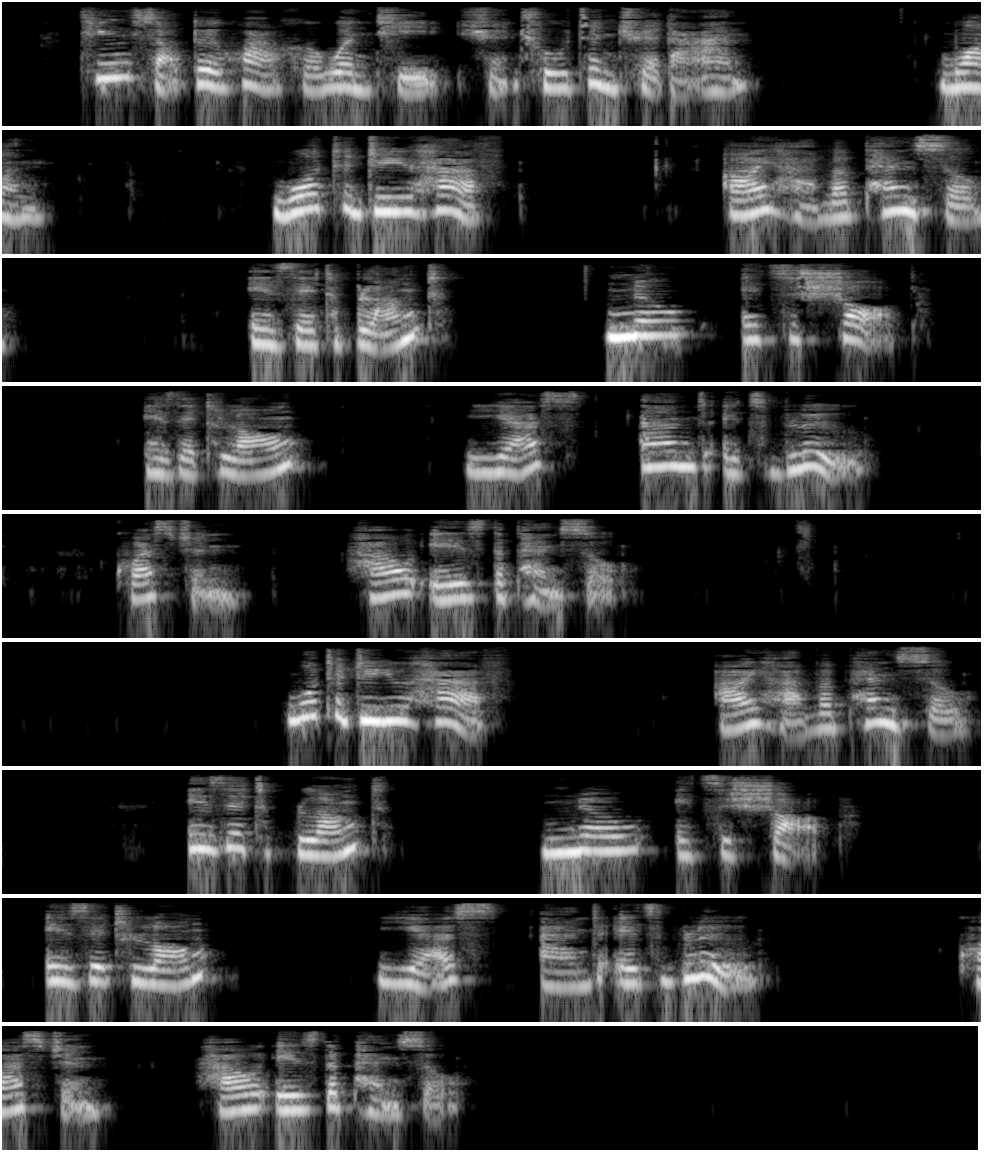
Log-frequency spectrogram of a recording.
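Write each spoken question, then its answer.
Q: How is the pencil?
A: It's sharp, long and blue.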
